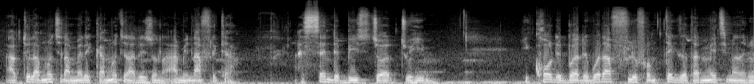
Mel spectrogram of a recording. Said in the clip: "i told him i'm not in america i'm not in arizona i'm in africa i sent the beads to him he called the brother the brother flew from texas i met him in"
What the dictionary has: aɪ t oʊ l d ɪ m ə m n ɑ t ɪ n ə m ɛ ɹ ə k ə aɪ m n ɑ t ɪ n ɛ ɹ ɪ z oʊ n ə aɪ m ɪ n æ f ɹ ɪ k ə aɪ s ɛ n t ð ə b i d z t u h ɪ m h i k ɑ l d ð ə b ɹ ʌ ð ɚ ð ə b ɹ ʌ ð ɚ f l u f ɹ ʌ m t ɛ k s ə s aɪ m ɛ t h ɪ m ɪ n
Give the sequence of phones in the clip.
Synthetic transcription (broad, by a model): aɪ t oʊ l ɪ ə m n ɑ t ɪ n ə m ɛ ɹ ə k ə aɪ m n ɑ t ɪ n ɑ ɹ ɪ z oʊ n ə aɪ m ɪ n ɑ f ɹ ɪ k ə aɪ s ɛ n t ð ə b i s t t u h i m h i k ɑ l d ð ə b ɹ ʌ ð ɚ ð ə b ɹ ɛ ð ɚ f l u f ɹ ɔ m t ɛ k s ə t aɪ m ɛ t h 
